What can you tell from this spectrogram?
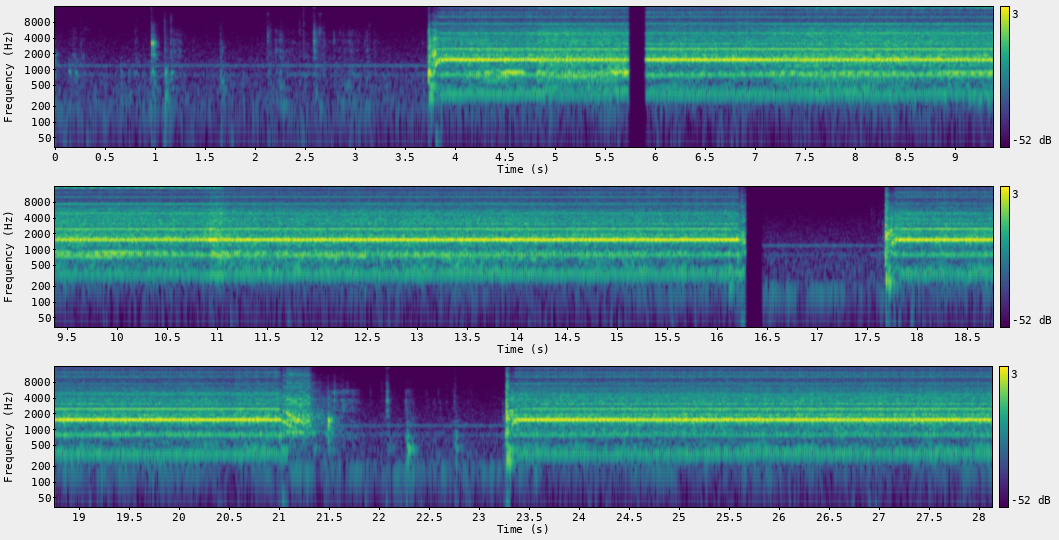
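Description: Electric motor of a workshop machine running with a steady high whine. It starts about four seconds in, cuts out twice and comes back each time, with a few light clicks in the quiet gaps.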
